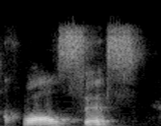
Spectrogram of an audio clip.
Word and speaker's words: Qolsys: quick introduction of who qualus is uh it's pronounced qualis I know we get a lot of interesting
